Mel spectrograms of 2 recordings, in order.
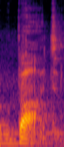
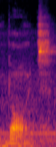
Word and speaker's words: Vought: I believe it's pronounced Vogt or Vought, like thought, Vought, Vougth.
